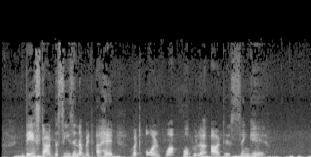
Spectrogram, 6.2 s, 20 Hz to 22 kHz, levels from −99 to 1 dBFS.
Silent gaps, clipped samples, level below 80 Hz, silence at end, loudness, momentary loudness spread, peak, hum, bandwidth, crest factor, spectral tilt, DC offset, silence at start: none; under 0.1%; -22 dBFS; 0 s; -18 LUFS; 12 LU; 0 dBFS; none; 16.5 kHz; 16 dB; -4.5 dB/octave; under 0.1%; 0.05 s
